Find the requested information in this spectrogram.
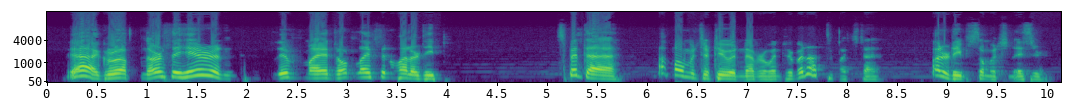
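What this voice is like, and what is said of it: Funny put-on character accent. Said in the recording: “Where did you get the funny accent?”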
